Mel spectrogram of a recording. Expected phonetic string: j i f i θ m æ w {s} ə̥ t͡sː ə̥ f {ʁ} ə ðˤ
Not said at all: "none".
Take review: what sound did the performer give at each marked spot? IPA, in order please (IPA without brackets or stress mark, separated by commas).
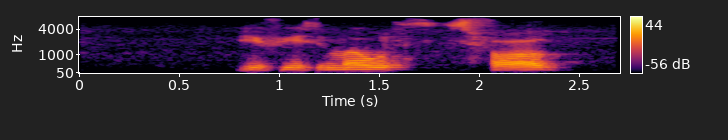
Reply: θ, ʁ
